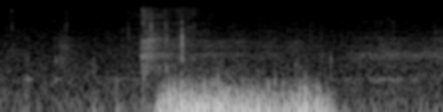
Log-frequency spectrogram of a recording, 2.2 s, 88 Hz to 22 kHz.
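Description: A large plastic action figure, Studio Series 86 Grimlock, being set down and settled on a desk: a click, then about a second of low, dull thudding as it meets the desktop.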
